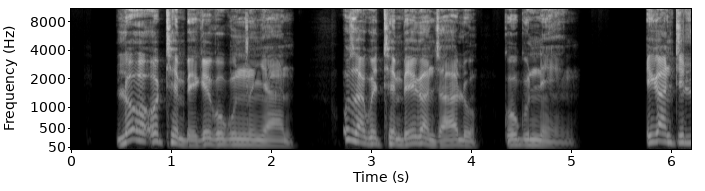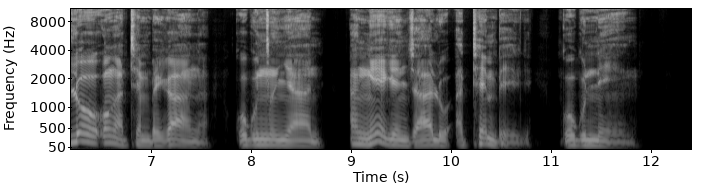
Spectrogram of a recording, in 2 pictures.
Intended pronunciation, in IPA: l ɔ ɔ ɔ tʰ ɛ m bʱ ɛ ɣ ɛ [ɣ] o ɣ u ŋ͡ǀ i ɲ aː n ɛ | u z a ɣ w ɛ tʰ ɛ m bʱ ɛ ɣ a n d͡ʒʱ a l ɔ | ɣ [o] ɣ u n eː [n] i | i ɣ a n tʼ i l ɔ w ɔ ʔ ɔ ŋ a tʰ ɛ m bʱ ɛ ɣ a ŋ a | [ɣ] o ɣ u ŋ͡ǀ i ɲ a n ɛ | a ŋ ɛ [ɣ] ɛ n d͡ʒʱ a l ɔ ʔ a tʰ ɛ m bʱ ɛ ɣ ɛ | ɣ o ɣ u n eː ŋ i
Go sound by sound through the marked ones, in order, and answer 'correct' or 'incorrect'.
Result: correct, correct, incorrect: ŋ, correct, correct

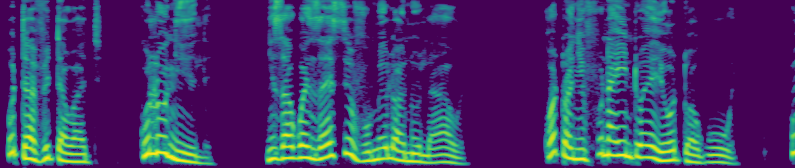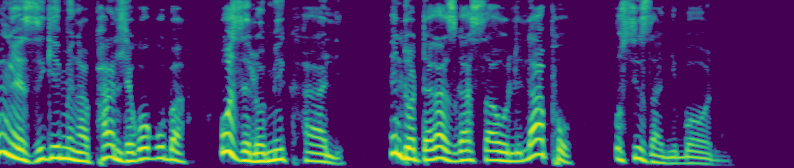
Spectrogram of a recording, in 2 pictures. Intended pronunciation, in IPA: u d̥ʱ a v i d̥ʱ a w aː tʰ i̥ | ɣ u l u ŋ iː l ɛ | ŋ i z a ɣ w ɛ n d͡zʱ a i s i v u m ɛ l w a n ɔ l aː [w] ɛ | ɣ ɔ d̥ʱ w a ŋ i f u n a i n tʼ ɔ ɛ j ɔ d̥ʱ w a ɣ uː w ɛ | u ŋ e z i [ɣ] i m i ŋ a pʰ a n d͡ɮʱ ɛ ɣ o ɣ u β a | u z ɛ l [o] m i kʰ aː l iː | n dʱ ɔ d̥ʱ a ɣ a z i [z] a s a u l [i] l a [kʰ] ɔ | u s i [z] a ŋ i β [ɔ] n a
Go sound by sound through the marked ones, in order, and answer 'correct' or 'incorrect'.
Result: correct, correct, correct, incorrect: ɣ, correct, incorrect: pʰ, correct, incorrect: ɔː

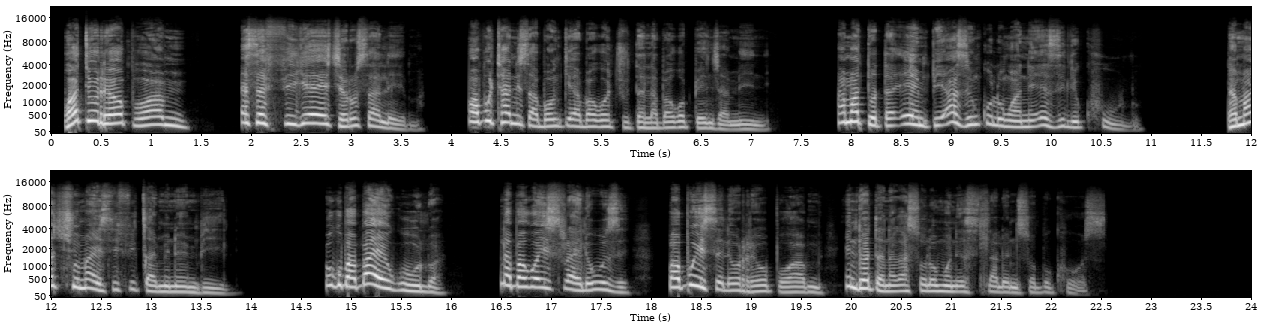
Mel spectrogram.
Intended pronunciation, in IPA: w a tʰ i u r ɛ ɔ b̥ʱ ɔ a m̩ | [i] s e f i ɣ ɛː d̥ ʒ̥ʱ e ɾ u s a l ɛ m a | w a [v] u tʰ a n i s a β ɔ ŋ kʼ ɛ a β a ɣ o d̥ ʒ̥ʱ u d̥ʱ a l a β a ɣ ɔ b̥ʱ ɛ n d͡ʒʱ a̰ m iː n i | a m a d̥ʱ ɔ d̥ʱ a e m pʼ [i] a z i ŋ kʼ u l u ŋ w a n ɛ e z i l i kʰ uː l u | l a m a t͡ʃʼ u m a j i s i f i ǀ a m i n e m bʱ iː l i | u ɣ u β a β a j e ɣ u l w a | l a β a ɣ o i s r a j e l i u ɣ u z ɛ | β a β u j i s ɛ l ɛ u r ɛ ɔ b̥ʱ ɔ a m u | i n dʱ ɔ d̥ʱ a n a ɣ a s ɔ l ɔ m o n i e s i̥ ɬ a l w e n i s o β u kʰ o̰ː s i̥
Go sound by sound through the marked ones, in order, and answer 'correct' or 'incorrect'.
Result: incorrect: ɛ, incorrect: β, correct

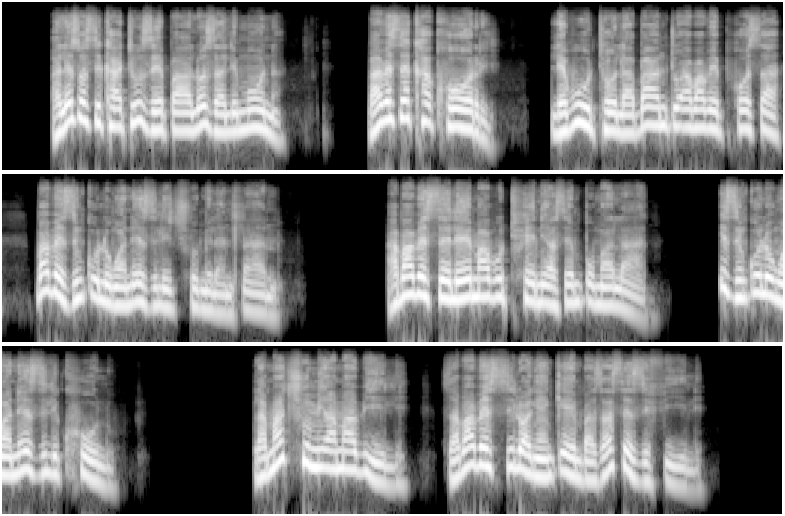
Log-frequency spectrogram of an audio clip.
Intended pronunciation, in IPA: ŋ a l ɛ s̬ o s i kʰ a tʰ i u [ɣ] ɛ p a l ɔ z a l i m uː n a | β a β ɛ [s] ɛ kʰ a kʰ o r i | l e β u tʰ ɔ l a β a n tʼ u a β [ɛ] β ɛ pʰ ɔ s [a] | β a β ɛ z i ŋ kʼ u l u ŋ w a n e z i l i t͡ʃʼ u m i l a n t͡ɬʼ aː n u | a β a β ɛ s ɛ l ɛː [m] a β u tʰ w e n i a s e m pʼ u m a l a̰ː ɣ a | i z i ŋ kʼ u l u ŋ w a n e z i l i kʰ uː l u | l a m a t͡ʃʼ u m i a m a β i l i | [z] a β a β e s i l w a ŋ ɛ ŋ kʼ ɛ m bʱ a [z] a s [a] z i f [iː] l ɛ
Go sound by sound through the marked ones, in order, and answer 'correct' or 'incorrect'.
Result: incorrect: z, correct, incorrect: a, correct, correct, correct, correct, incorrect: e, correct

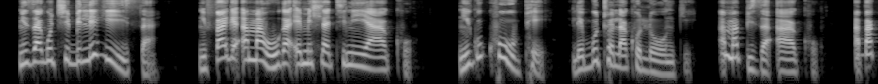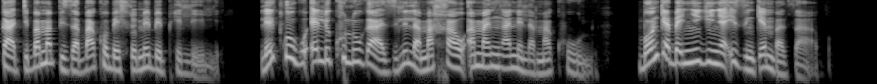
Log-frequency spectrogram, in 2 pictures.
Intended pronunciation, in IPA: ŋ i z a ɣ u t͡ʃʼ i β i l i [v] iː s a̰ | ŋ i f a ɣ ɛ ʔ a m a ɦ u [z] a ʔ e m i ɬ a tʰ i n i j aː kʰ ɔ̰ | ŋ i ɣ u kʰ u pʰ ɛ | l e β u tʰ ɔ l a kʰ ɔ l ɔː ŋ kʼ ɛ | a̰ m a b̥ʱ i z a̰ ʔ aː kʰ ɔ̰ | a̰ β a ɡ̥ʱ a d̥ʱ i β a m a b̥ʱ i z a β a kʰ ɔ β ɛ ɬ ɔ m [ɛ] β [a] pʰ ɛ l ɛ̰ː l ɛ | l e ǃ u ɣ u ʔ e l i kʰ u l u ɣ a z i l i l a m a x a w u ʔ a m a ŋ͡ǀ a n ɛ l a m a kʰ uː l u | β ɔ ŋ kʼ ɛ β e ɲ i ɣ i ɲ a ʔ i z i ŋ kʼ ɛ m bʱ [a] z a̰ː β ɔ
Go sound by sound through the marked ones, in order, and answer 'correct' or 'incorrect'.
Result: incorrect: ɣ, incorrect: ɣ, correct, incorrect: ɛ, correct

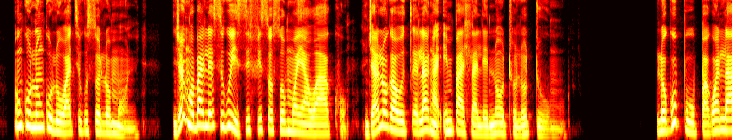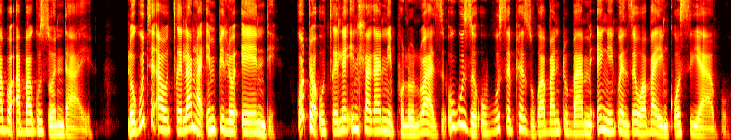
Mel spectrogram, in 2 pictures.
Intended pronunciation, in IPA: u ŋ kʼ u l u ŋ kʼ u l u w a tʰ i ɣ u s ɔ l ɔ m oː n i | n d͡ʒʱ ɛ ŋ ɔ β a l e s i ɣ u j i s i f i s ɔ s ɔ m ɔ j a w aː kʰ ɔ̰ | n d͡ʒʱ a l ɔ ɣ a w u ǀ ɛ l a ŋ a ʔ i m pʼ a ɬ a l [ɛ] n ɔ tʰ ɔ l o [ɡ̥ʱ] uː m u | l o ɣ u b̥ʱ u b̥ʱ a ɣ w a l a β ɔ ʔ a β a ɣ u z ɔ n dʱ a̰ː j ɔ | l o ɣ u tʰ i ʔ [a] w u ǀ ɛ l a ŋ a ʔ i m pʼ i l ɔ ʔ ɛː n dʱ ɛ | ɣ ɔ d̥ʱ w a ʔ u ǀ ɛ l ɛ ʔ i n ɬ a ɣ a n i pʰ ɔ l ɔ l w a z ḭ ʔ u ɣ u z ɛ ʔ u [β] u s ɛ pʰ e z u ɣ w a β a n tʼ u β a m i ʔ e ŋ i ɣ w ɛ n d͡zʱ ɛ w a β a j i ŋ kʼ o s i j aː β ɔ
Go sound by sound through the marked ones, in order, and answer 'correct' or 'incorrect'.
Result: correct, incorrect: d̥ʱ, correct, correct

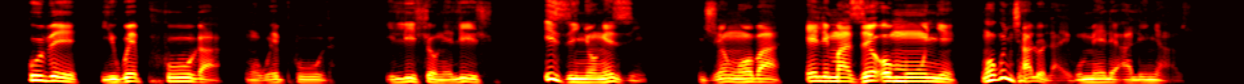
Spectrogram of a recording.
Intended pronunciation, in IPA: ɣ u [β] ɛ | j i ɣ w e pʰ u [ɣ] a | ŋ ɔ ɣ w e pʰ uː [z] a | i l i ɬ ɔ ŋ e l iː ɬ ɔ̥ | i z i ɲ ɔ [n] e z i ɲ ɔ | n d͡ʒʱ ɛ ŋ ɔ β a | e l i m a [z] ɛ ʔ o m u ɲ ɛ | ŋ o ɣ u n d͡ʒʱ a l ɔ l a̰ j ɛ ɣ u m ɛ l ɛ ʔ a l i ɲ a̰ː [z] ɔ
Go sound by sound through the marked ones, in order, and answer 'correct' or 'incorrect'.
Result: correct, correct, incorrect: ɣ, incorrect: ŋ, correct, correct

